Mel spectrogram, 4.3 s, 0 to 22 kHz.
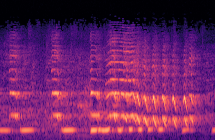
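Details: Gibbon calling, marked for International Gibbon Day on 24 October: deep hooting notes alternating with higher tones, then a run of quick rising whoops that speed up toward the end.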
